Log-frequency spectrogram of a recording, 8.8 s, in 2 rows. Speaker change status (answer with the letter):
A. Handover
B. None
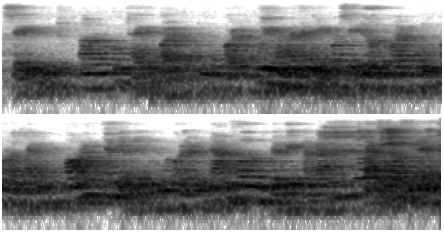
A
